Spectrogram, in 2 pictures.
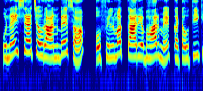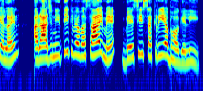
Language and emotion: Maithili, neutral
